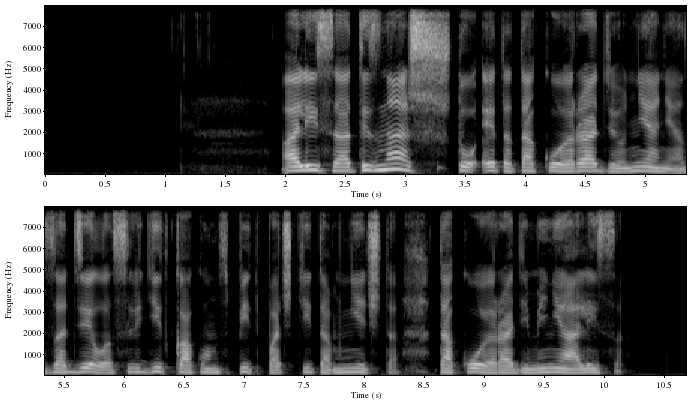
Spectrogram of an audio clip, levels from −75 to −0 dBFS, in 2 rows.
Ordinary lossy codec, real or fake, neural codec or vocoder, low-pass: none; real; none; none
